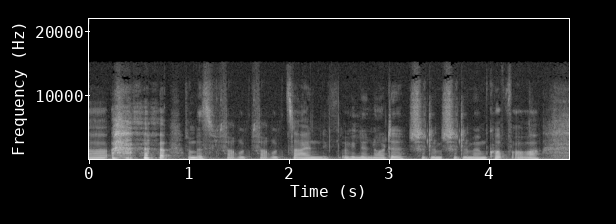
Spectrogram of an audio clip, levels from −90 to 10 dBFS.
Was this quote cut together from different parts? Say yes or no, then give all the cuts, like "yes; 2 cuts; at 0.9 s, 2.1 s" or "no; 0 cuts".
yes; 3 cuts; at 1.0 s, 1.6 s, 3.5 s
